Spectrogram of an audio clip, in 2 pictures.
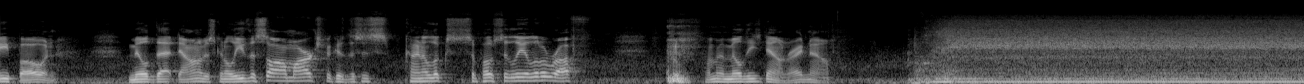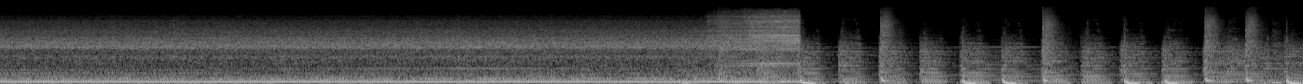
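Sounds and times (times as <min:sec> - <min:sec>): table saw running: 0:09.2 - 0:21.1
music: 0:20.1 - 0:26.0.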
